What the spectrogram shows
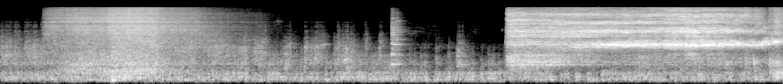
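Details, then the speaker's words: Gaggia Classic Evo Pro espresso machine, boiler coming up to steam temperature: strong, steady high-pitched hiss from the steam wand comes on suddenly and holds evenly while frothing milk; normal steam wand output. "you can hear the boiler calming up to temperature so it's going to start creating a lot of powerful steam out of this steam one which it certainly does"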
